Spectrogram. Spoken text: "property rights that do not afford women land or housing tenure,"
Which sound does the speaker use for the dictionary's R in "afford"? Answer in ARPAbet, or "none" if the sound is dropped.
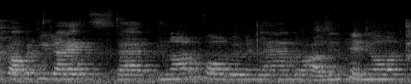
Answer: L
